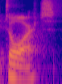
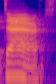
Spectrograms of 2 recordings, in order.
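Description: First: The vowel is a rounded 'aw' sound. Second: The vowel is an open 'ah' sound. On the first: This is how certain posh kids say it. "they say dort" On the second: This is the ordinary local way of saying it. "they don't say dart"

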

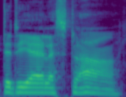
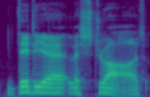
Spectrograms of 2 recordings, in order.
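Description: First: The name is said with a French accent. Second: The name is said with an English accent.

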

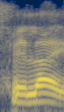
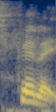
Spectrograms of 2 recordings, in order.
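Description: First: The word is said the French way, without a final t. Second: The word is said the English way, with a final t. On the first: The speaker calls it wrong. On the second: The speaker calls it right.

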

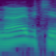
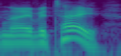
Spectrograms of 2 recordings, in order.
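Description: First: It is said the British way. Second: It is said the American way.

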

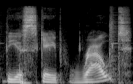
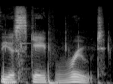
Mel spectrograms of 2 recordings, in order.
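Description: First: Route is pronounced the American way. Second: Route is pronounced the Canadian way. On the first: The speaker calls it wrong. "because I happen to live south of Canada, I sometimes in this episode call it" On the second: The speaker calls it right. "James's preferred pronunciation"

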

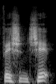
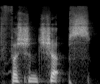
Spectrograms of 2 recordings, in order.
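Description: First: It is said with ordinary British vowels. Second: It is said with New Zealand vowel sounds. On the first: "the phrase fish and chips" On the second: "sounds like fish and chips"

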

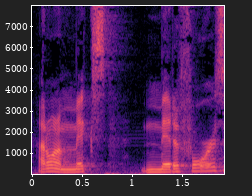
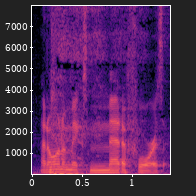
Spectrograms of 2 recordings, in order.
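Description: First: The sentence has a Kiwi-like mispronunciation. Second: The sentence has a standard pronunciation. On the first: The speaker calls it wrong. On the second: The speaker calls it right.

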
